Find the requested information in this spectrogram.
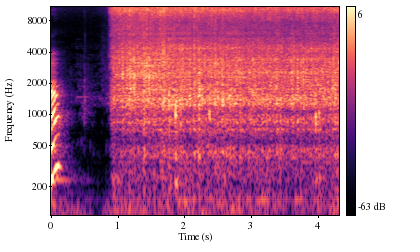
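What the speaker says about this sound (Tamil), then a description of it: "இப்போ அந்த கீரை வந்து நம்ம சேர்த்து வதக்கலாங்க" Manathakkali greens hit a hot pan after a brief quiet moment, then sizzle steadily and evenly, close and continuous with no talk.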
